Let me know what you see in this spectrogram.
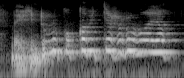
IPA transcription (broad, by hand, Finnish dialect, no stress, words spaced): no ei siːn tulːut kukːoɑ mitːeæ sɑnomɑː jɑ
